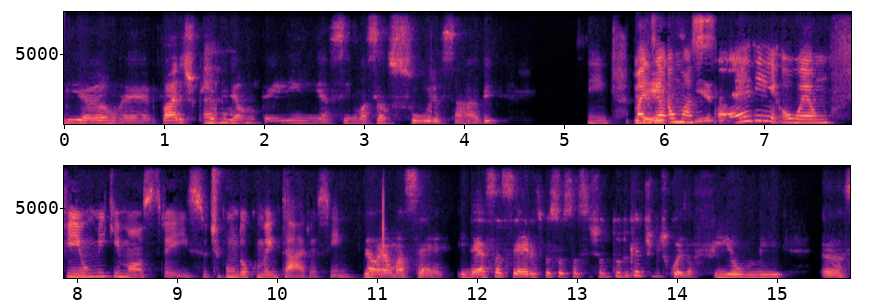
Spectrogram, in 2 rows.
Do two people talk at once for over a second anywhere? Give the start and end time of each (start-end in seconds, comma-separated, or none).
5.7-6.9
